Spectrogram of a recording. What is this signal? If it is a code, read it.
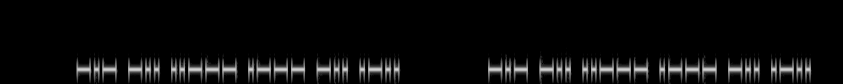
Morse code, heard as a keyed tone, about 28 wpm, 700 Hz. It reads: KD2JDL KD2JDL
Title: USA Call Signs - 6 Characters - Repeated 3x - 28wpm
